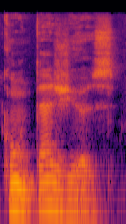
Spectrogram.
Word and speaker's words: contagieuse: On dit une maladie contagieuse. Un microbe contagieux, mais une maladie contagieuse. S entre deux voyelles se prononce Z, contagieuse.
